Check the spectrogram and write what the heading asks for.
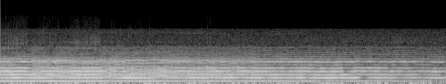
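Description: A male voice chanting a Murid khassida holds one long note at a steady pitch, slowly growing quieter.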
